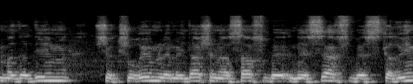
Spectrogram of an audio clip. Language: Hebrew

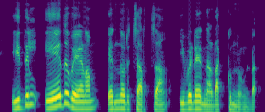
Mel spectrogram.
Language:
Malayalam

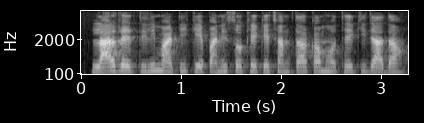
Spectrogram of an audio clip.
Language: Chhattisgarhi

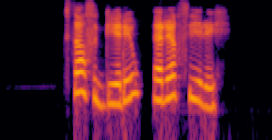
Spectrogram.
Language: Kabyle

